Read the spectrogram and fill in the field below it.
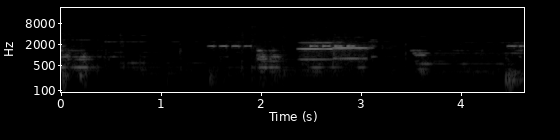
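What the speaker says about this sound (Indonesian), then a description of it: "saya harus jawab telepon ini" A telephone rings with a repeating electronic ringtone melody, a short sequence of tonal beeps heard at close range and fairly quiet, with brief gaps between phrases.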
